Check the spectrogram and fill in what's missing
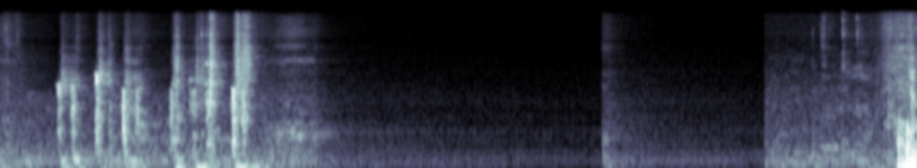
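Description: Quick bursts of keystrokes clack on a computer keyboard, a rapid cluster of sharp clicks over about two seconds, followed by near silence, one soft tap, then faint noise returning at the end.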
